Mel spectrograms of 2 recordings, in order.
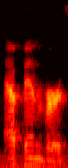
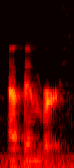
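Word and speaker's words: f⁻¹: say that right because I keep saying it's pronounced F inverse it's not really F to the1 power it's pronounced F inverse so you could just say um you could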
